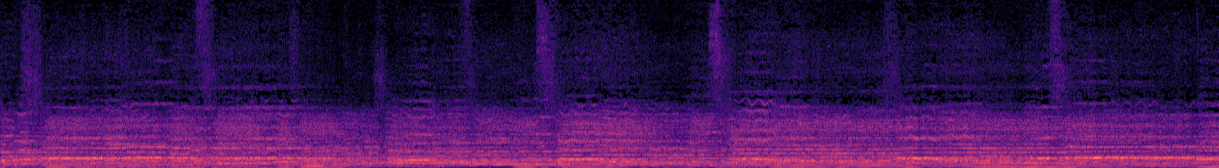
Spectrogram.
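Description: Choir and symphony orchestra performing a Romantic-era oratorio, with sustained sung chords over the orchestra and a brief lull in the bass about six seconds in.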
